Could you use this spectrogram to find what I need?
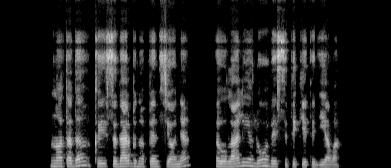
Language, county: Lithuanian, Vilnius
